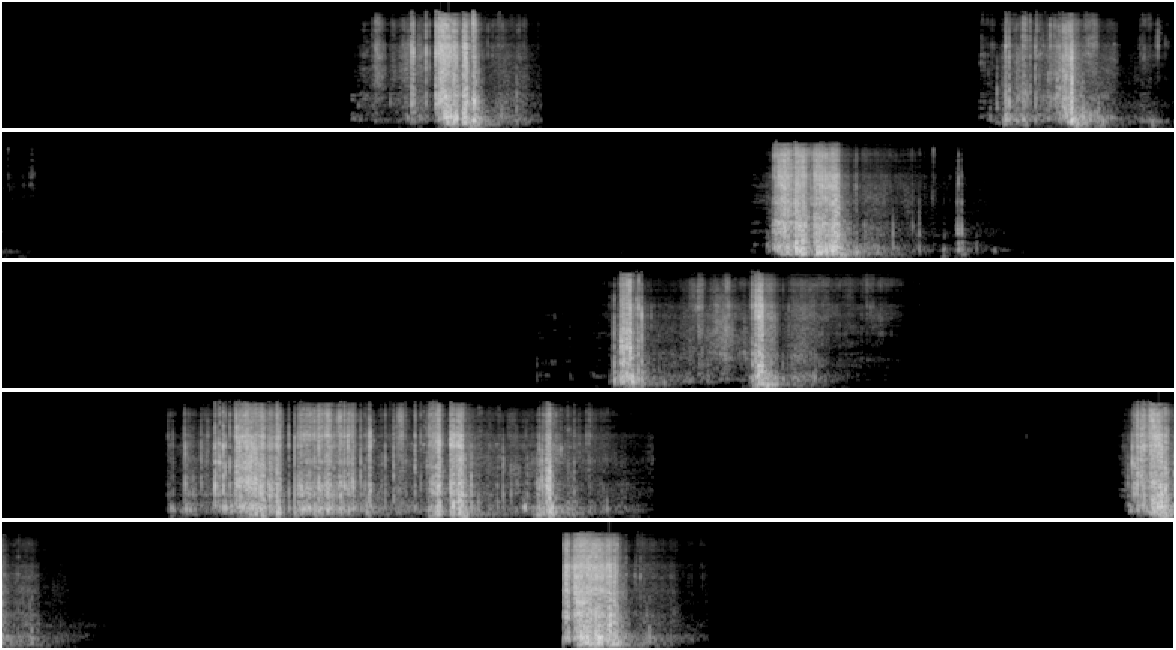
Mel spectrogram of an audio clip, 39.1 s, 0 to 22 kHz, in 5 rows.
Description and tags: Velcro Rips
Ripping open a velcro bag
152, GARCIA, MUS, Pull, Pulled, Rip, Rips, SAC, Velcro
